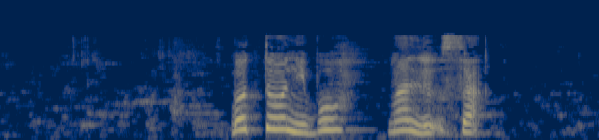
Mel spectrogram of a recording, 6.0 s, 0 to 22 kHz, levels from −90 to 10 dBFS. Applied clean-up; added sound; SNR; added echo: none; none; none; none.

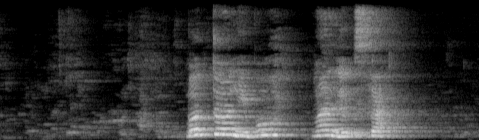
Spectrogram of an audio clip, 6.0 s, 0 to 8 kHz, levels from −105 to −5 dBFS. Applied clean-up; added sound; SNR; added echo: none; none; none; reverberation time 0.9 s.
